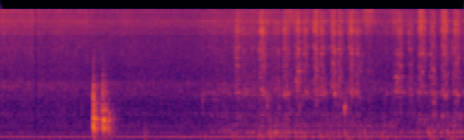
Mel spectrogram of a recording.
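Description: Wire whisk scraping rapidly against the bottom of a cast-iron skillet, beating liquid into a browned flour roux for gravy, starting about three seconds in. Before that a steady hiss from the pan and a single clunk about a second in.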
